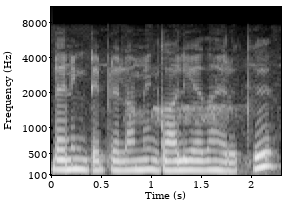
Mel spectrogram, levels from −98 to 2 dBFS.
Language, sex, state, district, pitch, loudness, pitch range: Tamil, female, Tamil Nadu, Kanyakumari, 185 Hz, -14 LUFS, 180-195 Hz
